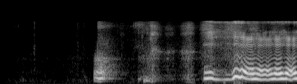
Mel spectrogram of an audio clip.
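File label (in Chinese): "zhi4yu4", Mandarin Chinese, female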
